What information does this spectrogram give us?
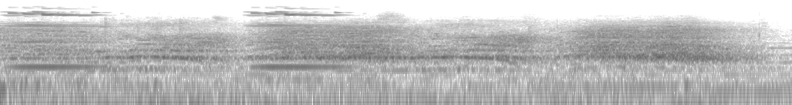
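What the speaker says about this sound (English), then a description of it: "The crowd chants coming forth right there" Fans in a large arena crowd chanting at an esports match, a steady loud roar swelling in waves, with a caster's voice talking over it.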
